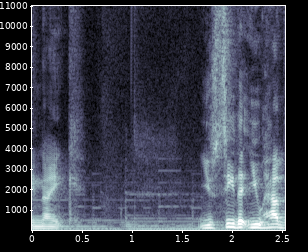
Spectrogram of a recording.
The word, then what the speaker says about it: Nike: Or Nike, you want a name like Nike. It's mispronounced in most countries around the world. Most people say Nike.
